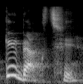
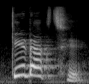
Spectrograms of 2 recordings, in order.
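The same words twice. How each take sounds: First: Said in the usual way. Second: কে ডাকছে? asked high, with কে stressed; asking who is calling, in a clearly higher questioning voice; high questioning take. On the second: Shown as a demonstration. Teacher models কে ডাকছে? as a high, surprised question. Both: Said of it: "পরেরটা দেখব".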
